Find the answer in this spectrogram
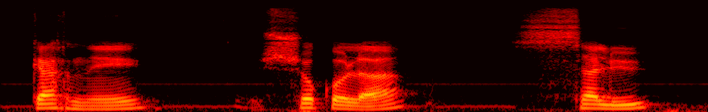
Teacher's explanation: La T final que aparece en salut tampoco se pronuncia. Es que las T finales en general en francés no van a sonar. Siempre que vemos una T final es como si no estuviera.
